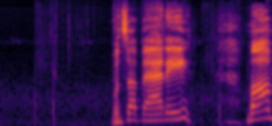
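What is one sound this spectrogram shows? A young man speaks loudly and with animation, close to a microphone.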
